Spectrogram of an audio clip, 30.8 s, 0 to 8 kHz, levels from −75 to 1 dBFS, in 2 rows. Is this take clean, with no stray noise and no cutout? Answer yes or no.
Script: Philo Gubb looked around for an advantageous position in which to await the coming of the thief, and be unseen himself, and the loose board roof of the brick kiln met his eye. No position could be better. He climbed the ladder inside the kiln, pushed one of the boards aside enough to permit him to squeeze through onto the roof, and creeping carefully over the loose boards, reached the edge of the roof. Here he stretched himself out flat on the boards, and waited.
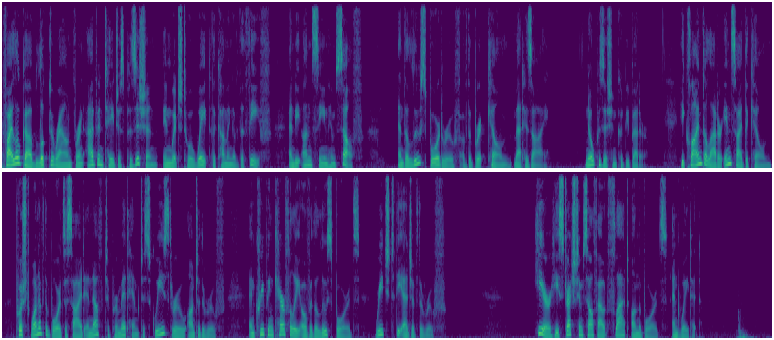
no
